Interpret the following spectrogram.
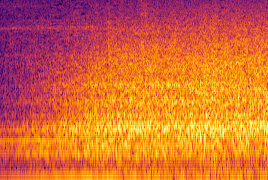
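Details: Gas furnace blower after refitting the fan on its shaft so it spins without rubbing: even low hum with steady airflow, no rubbing or rattling; normal blower operation.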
